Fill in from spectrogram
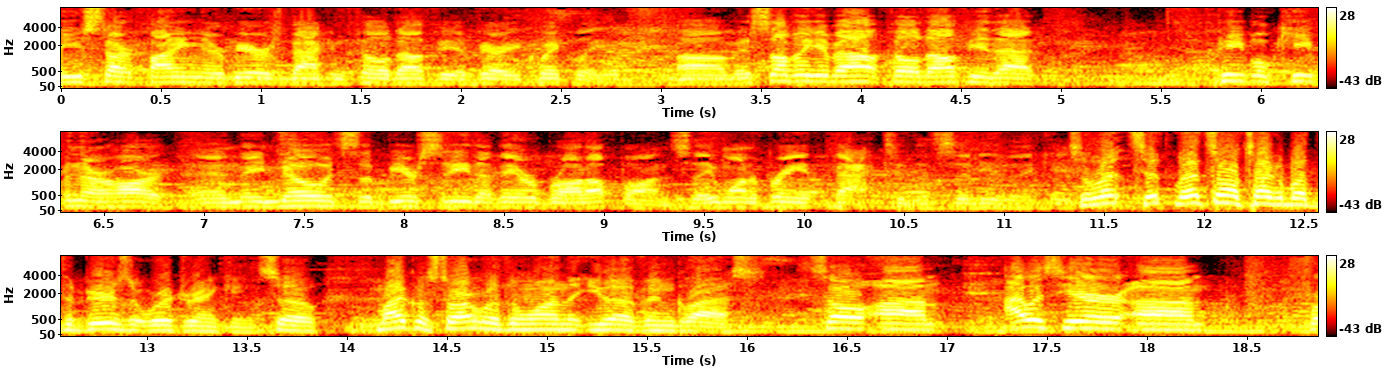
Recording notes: a special episode recorded at Monk's Cafe in Philadelphia during the Craft Brewers Conference in May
